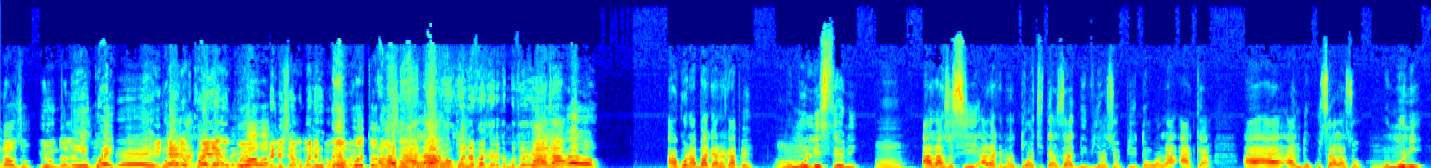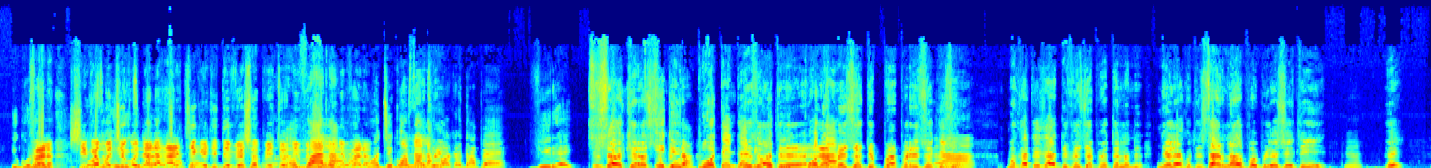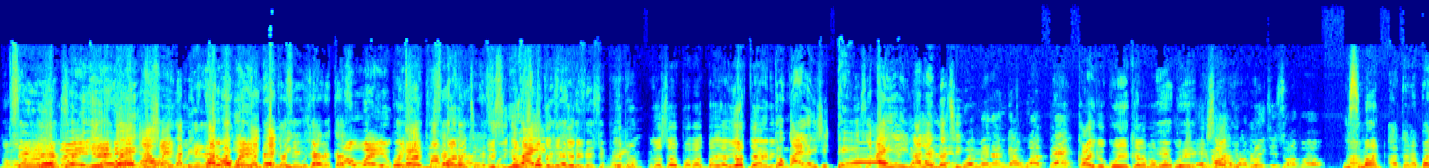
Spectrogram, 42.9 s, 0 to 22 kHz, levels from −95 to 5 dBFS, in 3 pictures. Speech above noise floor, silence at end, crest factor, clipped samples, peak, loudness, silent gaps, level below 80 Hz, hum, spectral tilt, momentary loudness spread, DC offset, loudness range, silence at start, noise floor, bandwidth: 45 dB; 0 s; 18 dB; under 0.1%; -2 dBFS; -18 LUFS; none; -52 dBFS; none; -3.5 dB/octave; 13 LU; under 0.1%; 6 LU; 0 s; -64 dBFS; 18 kHz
